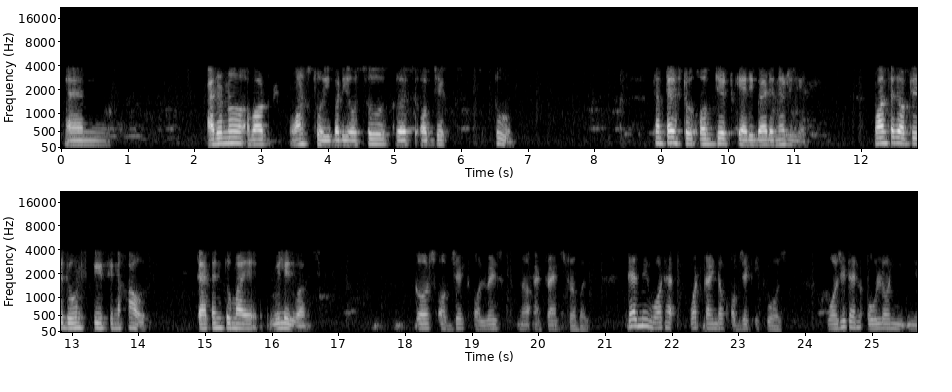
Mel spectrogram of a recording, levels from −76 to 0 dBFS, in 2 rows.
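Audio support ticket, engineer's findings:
Speech band-limited throughout, nothing above 4 kHz; voice buzzy, synthetic, plainly audible. Component: AMR narrowband mobile codec (AMR-NB) in the path. Vocal-tract model plus sparse pulse excitation per 5 ms; damage level fits the 10.2 kbps mode.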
